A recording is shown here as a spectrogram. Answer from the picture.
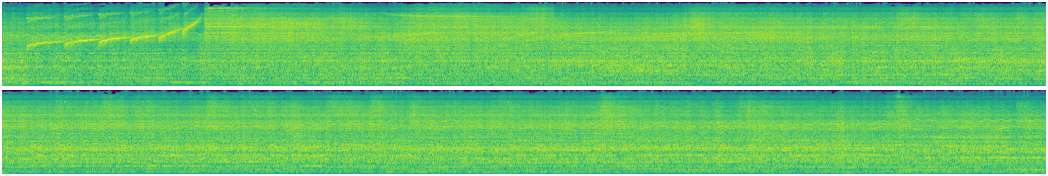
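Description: A pachinko machine's speakers play dramatic music and sound effects during a fever-mode animation. It opens with a quick run of rising sweeps, ending in one steep climb about two and a half seconds in, then settles into a dense, steady music bed.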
